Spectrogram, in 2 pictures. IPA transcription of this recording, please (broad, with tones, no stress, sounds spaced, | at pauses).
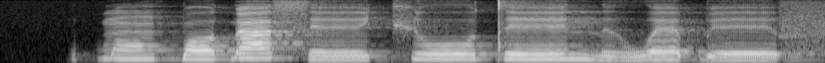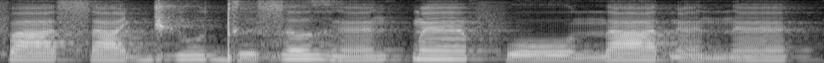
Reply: ɓ ɔ̃˧ k͡p ɔ˧ ɗ a˦ s eː˨ t͡ʃ oː˧ t eː˧ n ɨ˨ w ɛ˧ ɓ eː˨ f a˨ s a˨ d͡ʒ u˧ d ɨ˨ z ə˦ ɣ ɛ̃˨˦ k͡p ɛ̃˦ f oː˨ n aː˧ ɗ ɛ̃˨ n ɛ̃˧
